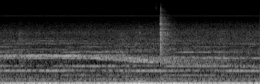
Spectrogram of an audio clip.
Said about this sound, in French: si vous entendez les ambulances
